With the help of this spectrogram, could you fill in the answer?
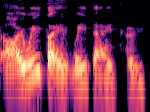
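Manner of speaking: high, loud boastful chiming-in; hammed-up, eager me-too voice; mock Corinthians. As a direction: pipe up loudly to join the claim. Mocking the Corinthians' claim, acted.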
